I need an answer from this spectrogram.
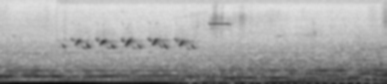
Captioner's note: birds chirping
